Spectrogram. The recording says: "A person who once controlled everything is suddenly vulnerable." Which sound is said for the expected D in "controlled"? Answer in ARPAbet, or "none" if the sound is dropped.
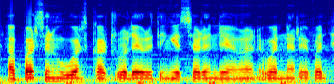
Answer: none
